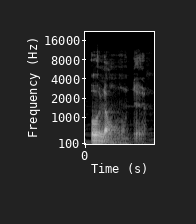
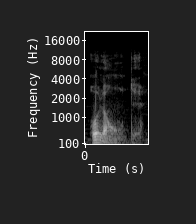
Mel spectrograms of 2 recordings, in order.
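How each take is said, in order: No difference in how they are said.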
